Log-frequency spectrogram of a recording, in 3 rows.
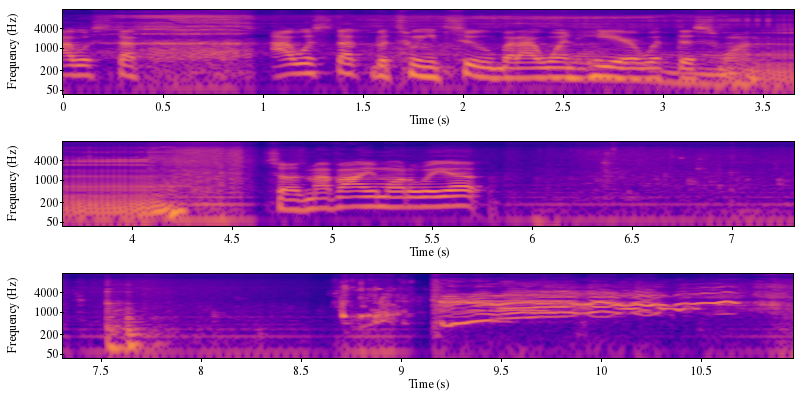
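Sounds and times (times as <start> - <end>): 
speech: 0.0 - 3.7, 4.7 - 5.9
water poured into a mouth gurgling: 1.7 - 4.4, 8.7 - 9.2
laughter: 9.2 - 10.9.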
